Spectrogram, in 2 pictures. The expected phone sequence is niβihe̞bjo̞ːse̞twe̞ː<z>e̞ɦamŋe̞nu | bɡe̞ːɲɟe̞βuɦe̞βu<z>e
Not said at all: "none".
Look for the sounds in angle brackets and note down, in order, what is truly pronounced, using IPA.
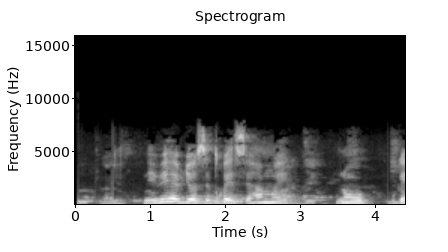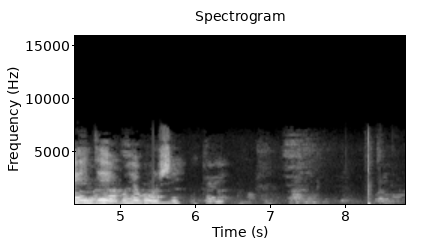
s, ʒ

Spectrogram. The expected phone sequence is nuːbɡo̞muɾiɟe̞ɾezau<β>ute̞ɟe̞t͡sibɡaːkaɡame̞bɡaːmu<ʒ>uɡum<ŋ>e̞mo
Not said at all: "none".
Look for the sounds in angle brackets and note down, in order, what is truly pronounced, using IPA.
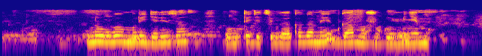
β, ʒ, ɲ

